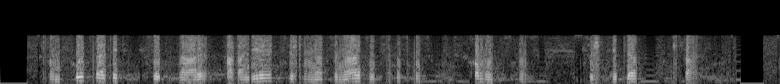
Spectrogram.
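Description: From the first moment to the last the speech is harsh and gritty. Some parts come out too large while others come out oddly small, and the pauses fill with hiss instead of falling silent. That is the sound of mu-law and A-law mixed up: the telephone audio was written with the A-law curve but read back as mu-law, so every level is mapped wrongly and the quietest samples are pushed well above silence, all within the 4 kHz ceiling of 8 kHz G.711.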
